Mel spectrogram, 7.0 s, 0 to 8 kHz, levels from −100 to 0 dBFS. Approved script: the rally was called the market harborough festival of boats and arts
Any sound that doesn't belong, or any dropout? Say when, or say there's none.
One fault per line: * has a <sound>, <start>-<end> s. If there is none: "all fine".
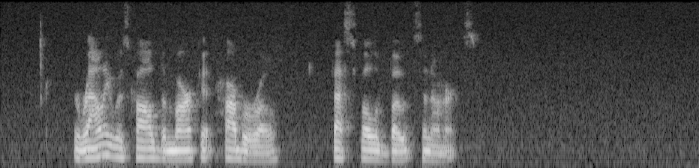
all fine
